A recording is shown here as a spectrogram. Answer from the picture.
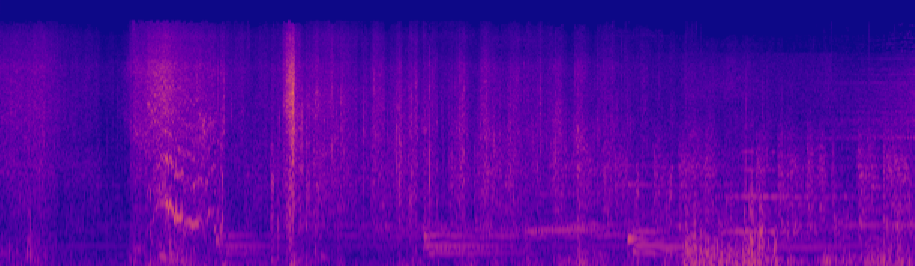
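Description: Background music of held chords that change every couple of seconds, over a low rushing noise.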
